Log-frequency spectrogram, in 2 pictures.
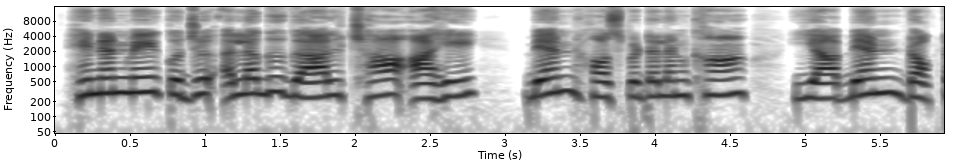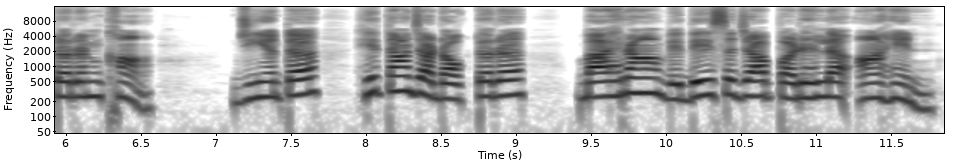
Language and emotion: Sindhi, neutral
